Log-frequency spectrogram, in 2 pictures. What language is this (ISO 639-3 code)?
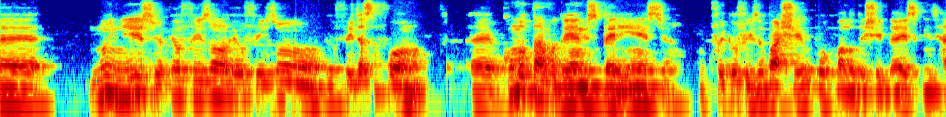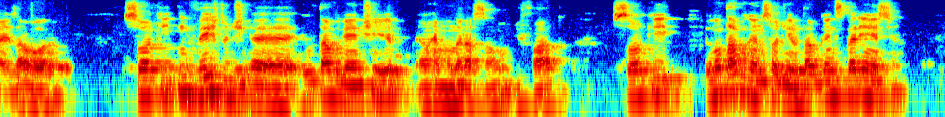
por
